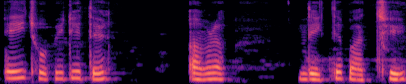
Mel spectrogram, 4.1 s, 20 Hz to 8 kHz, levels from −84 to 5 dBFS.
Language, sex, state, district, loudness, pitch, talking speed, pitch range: Bengali, female, West Bengal, Jhargram, -22 LUFS, 210 Hz, 90 wpm, 200-230 Hz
